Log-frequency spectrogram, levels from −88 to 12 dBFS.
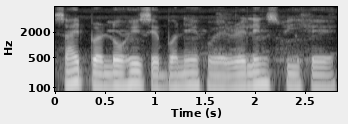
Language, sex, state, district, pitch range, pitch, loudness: Hindi, male, Arunachal Pradesh, Lower Dibang Valley, 100-115 Hz, 110 Hz, -14 LUFS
